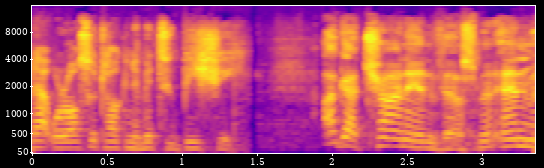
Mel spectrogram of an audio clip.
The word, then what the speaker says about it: Mitsubishi: take a moment to think and the right pronunciation of this brand is Mitsubishi I am sure most of you got this one right gal found out we're also talking to Mitsubishi I got China investment and Mitsubishi kicking my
